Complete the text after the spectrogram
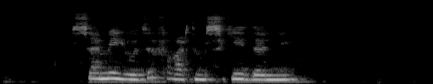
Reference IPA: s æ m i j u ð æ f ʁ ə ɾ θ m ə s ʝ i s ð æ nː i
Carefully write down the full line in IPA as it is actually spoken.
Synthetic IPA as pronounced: s æ m i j u ð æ f ʁ ə ɾ θ m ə s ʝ i ð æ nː i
